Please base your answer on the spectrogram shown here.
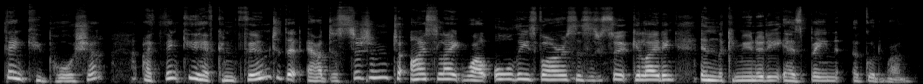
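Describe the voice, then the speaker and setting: A woman's voice: medium pitch, expressive, moderate pace, mellow, voice pushed up, natural voice. Woman voicing a prim, cautious group leader. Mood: prim, earnest.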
